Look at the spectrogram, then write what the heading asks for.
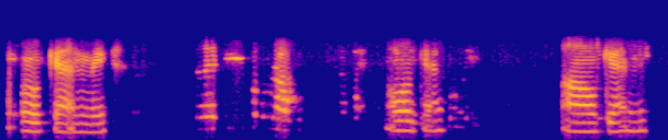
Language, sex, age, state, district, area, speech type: Telugu, female, 18-30, Telangana, Adilabad, rural, conversation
